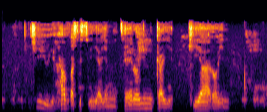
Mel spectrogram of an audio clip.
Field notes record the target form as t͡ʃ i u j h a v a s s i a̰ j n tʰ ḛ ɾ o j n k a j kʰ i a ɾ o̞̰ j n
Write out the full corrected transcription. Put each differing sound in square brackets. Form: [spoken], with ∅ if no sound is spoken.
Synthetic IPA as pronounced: t͡ʃ i u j h a v a s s i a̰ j n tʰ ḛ ɾ o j n k a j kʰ i a ɾ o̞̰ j n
